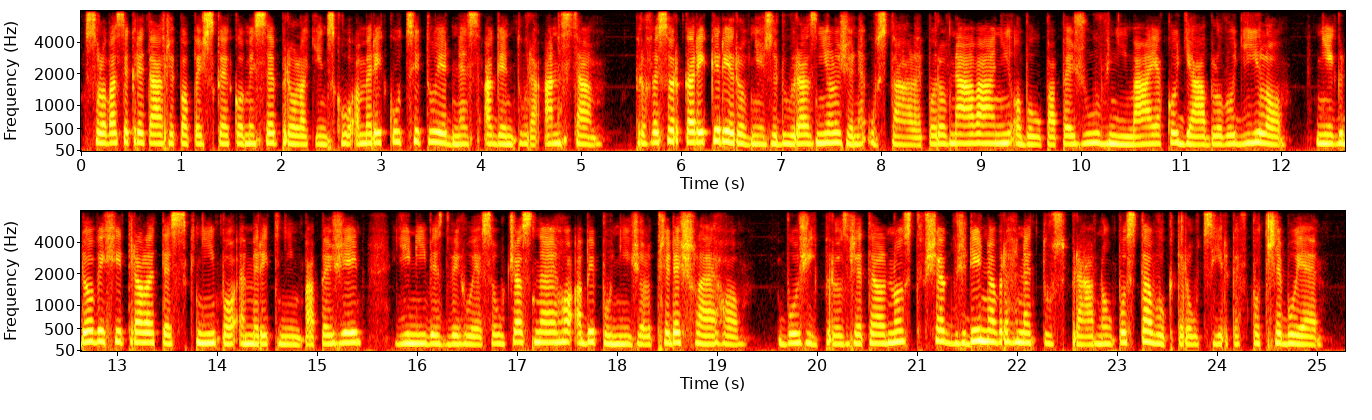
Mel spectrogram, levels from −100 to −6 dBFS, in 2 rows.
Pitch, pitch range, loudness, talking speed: 190 Hz, 180-205 Hz, -23 LUFS, 110 wpm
